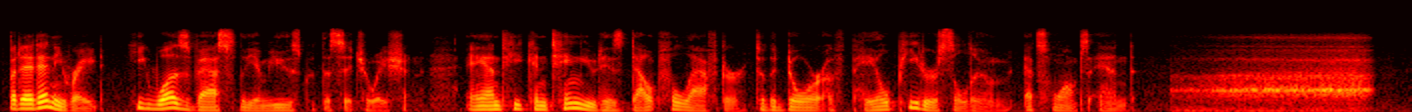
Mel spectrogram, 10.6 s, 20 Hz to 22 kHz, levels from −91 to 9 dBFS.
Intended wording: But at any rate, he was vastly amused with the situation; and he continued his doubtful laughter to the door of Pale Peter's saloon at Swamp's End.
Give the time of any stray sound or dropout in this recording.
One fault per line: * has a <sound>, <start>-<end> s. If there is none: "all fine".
* has a breath, 8.8-10.3 s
